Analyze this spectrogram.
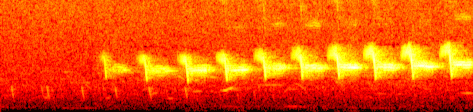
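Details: Reed bunting song: after a short pause, about nine sharp, high repeated notes, each slightly louder than the last, delivered steadily at roughly five per second. The phrase is cut off mid-series.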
